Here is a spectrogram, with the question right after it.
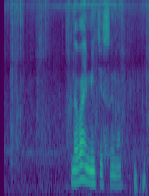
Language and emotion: Russian, neutral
